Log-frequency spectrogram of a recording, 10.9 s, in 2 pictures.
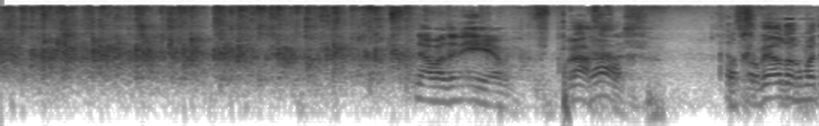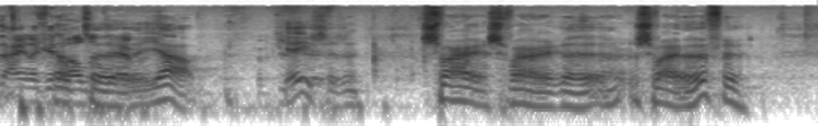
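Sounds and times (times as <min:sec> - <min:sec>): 
audience applause: 0:00.0 - 0:03.6
speech: 0:02.8 - 0:10.6.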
